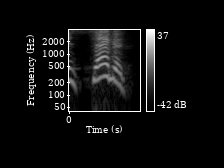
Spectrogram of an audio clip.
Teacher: كل باء يا اخوانا عليها السكون تقلقل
